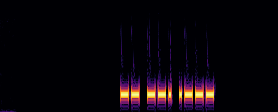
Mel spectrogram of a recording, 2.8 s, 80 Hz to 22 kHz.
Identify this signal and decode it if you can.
Morse code, heard as a keyed tone, about 47 wpm, 700 Hz. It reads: MGJ
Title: USA Call Sign Postfixes - 3 Letters 45wpm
